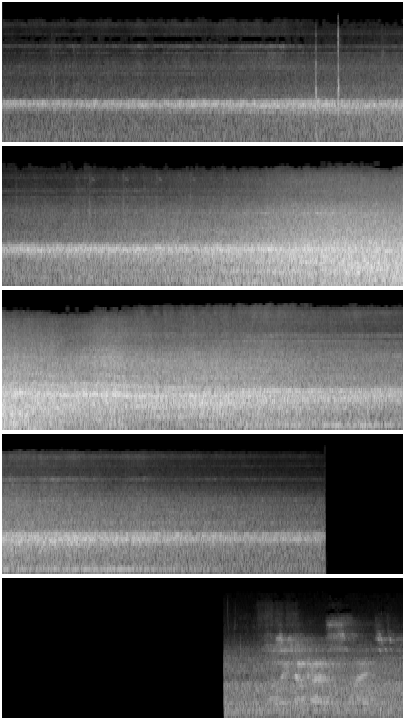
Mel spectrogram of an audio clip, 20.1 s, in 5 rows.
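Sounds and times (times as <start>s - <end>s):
wheels rolling on rails: 0.0s - 15.2s
electric locomotive whine: 0.0s - 15.3s, 18.3s - 20.0s.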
